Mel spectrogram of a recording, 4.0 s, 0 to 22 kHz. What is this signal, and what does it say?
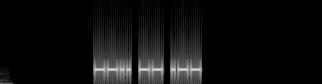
Morse code, heard as a keyed tone, about 31 wpm, 700 Hz. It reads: ZMW
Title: USA Call Sign Postfixes - 3 Letters 30wpm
